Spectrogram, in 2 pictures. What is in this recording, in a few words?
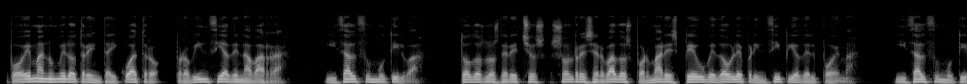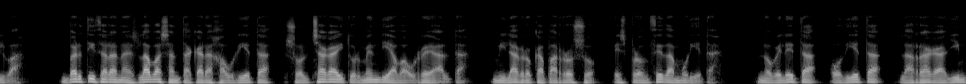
es male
